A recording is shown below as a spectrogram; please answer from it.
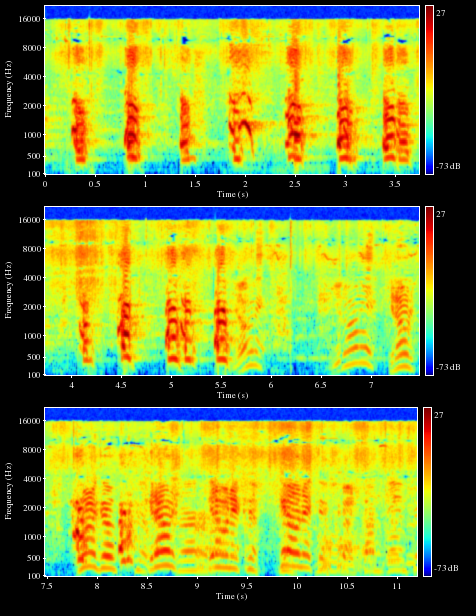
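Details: Treeing Walker Coonhound pups, six months old, bay at a live-trapped raccoon on a tree while training in Texas. Sharp, evenly spaced barks give way to drawn-out, rising-and-falling bawling yelps repeated in quick succession.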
